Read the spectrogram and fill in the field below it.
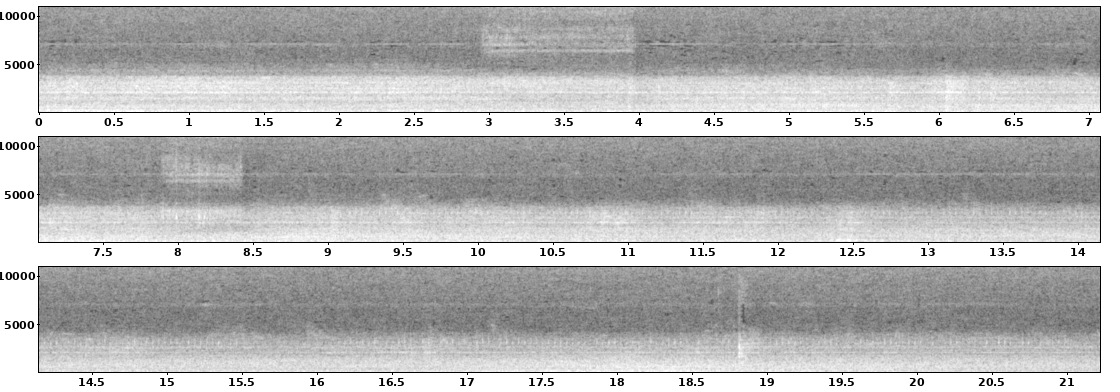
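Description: A passenger train rumbles away along the tracks, slowly fading.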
